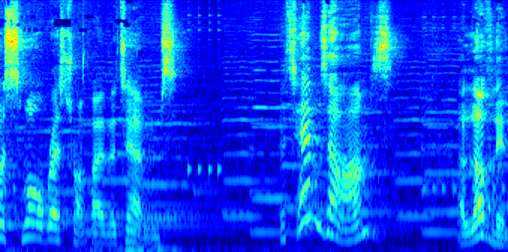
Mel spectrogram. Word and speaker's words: Thames: Thames, apparently, according to Google.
